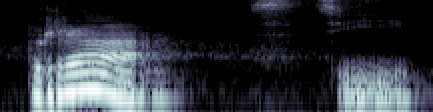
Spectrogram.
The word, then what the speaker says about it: прости: But in прости, as I told you, the accent is on E, and so vowel O is pronounced as A. Прости.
